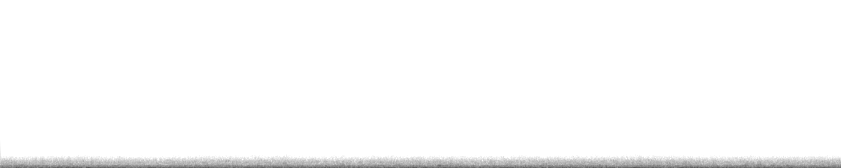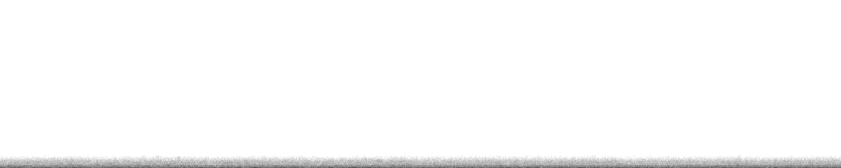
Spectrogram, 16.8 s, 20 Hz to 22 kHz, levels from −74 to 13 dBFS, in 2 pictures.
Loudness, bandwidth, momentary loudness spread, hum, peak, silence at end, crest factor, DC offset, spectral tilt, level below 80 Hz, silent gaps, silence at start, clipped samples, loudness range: -29 LUFS; 1.8 kHz; 2 LU; none; -14 dBFS; 0 s; 14 dB; 0.3%; -14.5 dB/octave; -36 dBFS; none; 0 s; under 0.1%; 1 LU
